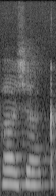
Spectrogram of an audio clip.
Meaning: 1. glass, cup 2. calyx
- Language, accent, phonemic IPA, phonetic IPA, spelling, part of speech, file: Armenian, Eastern Armenian, /bɑˈʒɑk/, [bɑʒɑ́k], բաժակ, noun, Hy-բաժակ.ogg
